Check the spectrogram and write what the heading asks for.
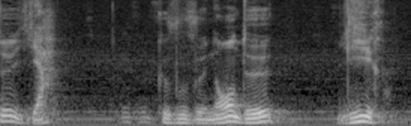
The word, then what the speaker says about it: Yah: Cette forme se prononce Ya. Voilà ce que nous avons vu tout à l'heure. Cette forme se prononce Ya, que vous venons de lire.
